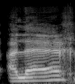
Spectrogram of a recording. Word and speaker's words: Haller: Nee, ja, bij, bij Ajax, eh, ze hebben, uh, ja, eh, Aller moet je volgens mij uitspreken. Maar goed, in Amsterdam zeggen ze gewoon Haller. hebben ze natuurlijk gekocht. – Dat is op zijn Belgische. hè? Ehm, Haller.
